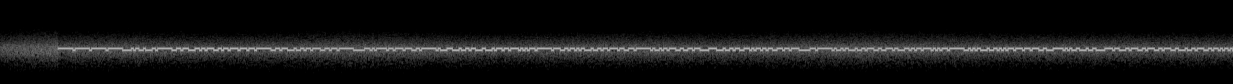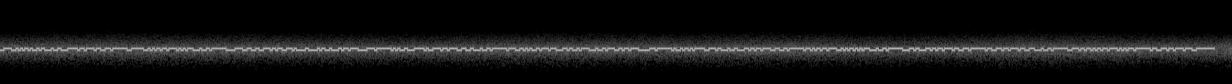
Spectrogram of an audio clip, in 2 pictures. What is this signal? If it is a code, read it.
RTTY (45.45 baud, 170 Hz shift), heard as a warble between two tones, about 1950 Hz centre, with radio static and a narrow filter. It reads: PNU1P 0TX7Z AH6UJ 2DUPO WFW5D UCN6R YQUMS OAUUU UJBRD M2VR6 OICWE 9SMB8 USQNG U5DXC N8J46 NN2W2 CJ6W7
